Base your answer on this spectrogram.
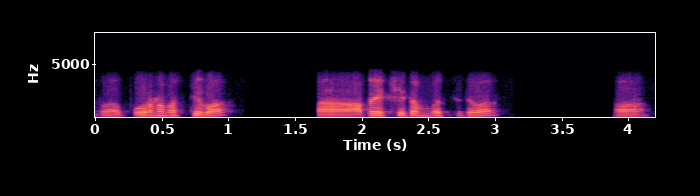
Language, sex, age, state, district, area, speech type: Sanskrit, male, 60+, Andhra Pradesh, Visakhapatnam, urban, conversation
